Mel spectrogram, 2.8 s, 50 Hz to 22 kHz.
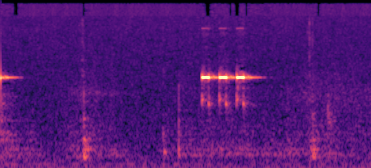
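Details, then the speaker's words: Onnais HX-008 Gen 2 biometric pistol safe: one short high beep then a quick triple beep as the left thumb is not recognized; the right thumb used at enrollment opens it without problems. "one thing to note is I used my right thumb when I set it no problem if I use my left thumb I can't get it to work"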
